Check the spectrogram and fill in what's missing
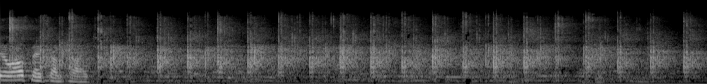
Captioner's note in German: Anhaltender Beifall AfD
